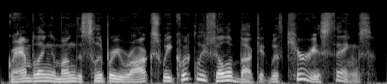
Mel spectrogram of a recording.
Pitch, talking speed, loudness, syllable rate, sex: 140 Hz, 200 wpm, -17 LUFS, 5.5 syllables/s, male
